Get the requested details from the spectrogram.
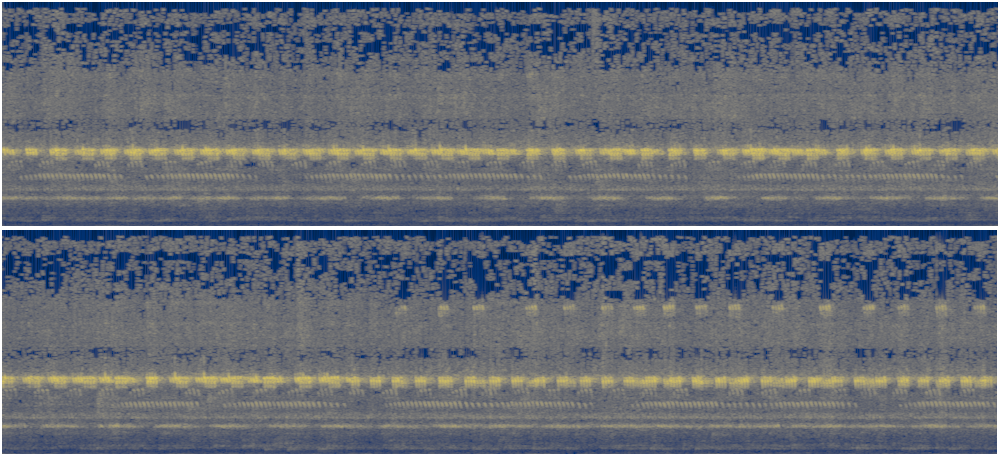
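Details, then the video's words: Cricket chirping meant to repel rats, help with sleeplessness and serve as a song tutor for birds; high, fast, evenly pulsed trilling runs throughout, layered with a lower rhythmic chirp band and steady dense background buzz. "Suara jangkik pengusir tikus pengantar tidur"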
